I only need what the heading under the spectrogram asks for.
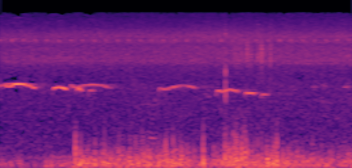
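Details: Plaintive cuckoo (Cacomantis merulinus) calling during Cyclone Yaas: a handful of thin, clear whistled notes at a steady high pitch, some slightly falling, half-buried under heavy low rumbling noise and scattered knocks.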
